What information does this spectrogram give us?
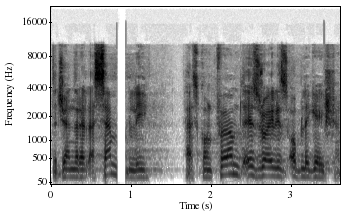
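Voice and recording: Moderate pace and ordinary pitch variation. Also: man.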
